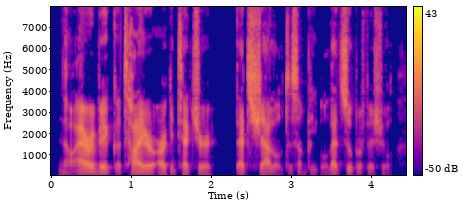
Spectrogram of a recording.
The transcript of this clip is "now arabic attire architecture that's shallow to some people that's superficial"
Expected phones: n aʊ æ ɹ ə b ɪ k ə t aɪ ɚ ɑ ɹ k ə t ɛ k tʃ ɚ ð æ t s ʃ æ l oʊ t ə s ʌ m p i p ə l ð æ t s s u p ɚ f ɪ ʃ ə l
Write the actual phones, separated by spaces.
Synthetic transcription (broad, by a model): n aʊ æ ɹ ə b ɪ k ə t aɪ ɚ ɑ ɹ k ə t ɛ k tʃ ɚ ð æ t s ʃ æ l oʊ t ə s ʌ m p i p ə l ð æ t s s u p ɚ f ɪ ʃ l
